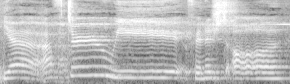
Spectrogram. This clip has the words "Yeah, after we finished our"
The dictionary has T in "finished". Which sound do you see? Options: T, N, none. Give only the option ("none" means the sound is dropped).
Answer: T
